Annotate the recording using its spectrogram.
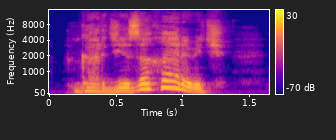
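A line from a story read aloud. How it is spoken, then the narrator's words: Quiet, nearly voiceless. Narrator (Russian): говорю я тихо, голоса почти нет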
